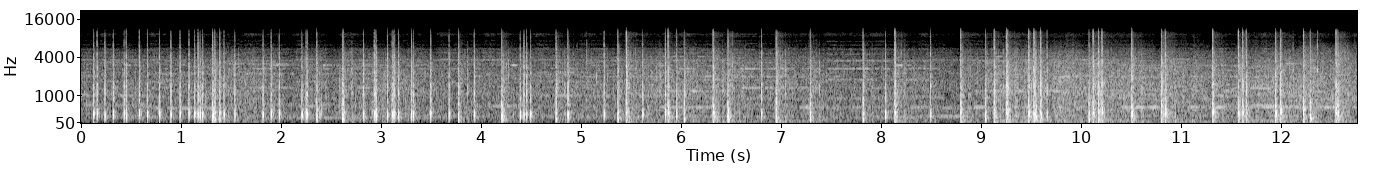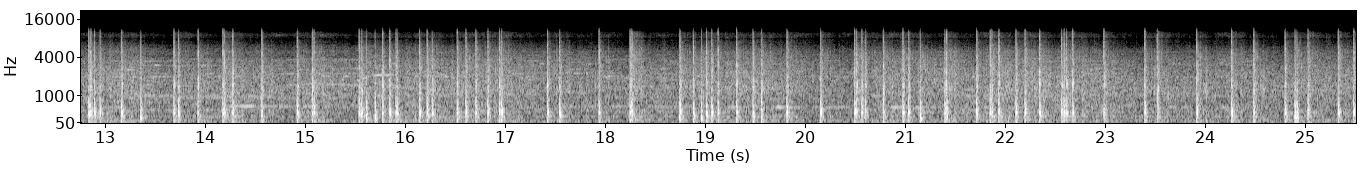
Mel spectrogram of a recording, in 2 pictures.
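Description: Aerial fireworks shells bursting in a rapid, continuous barrage, many booms and cracks a second overlapping one another.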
